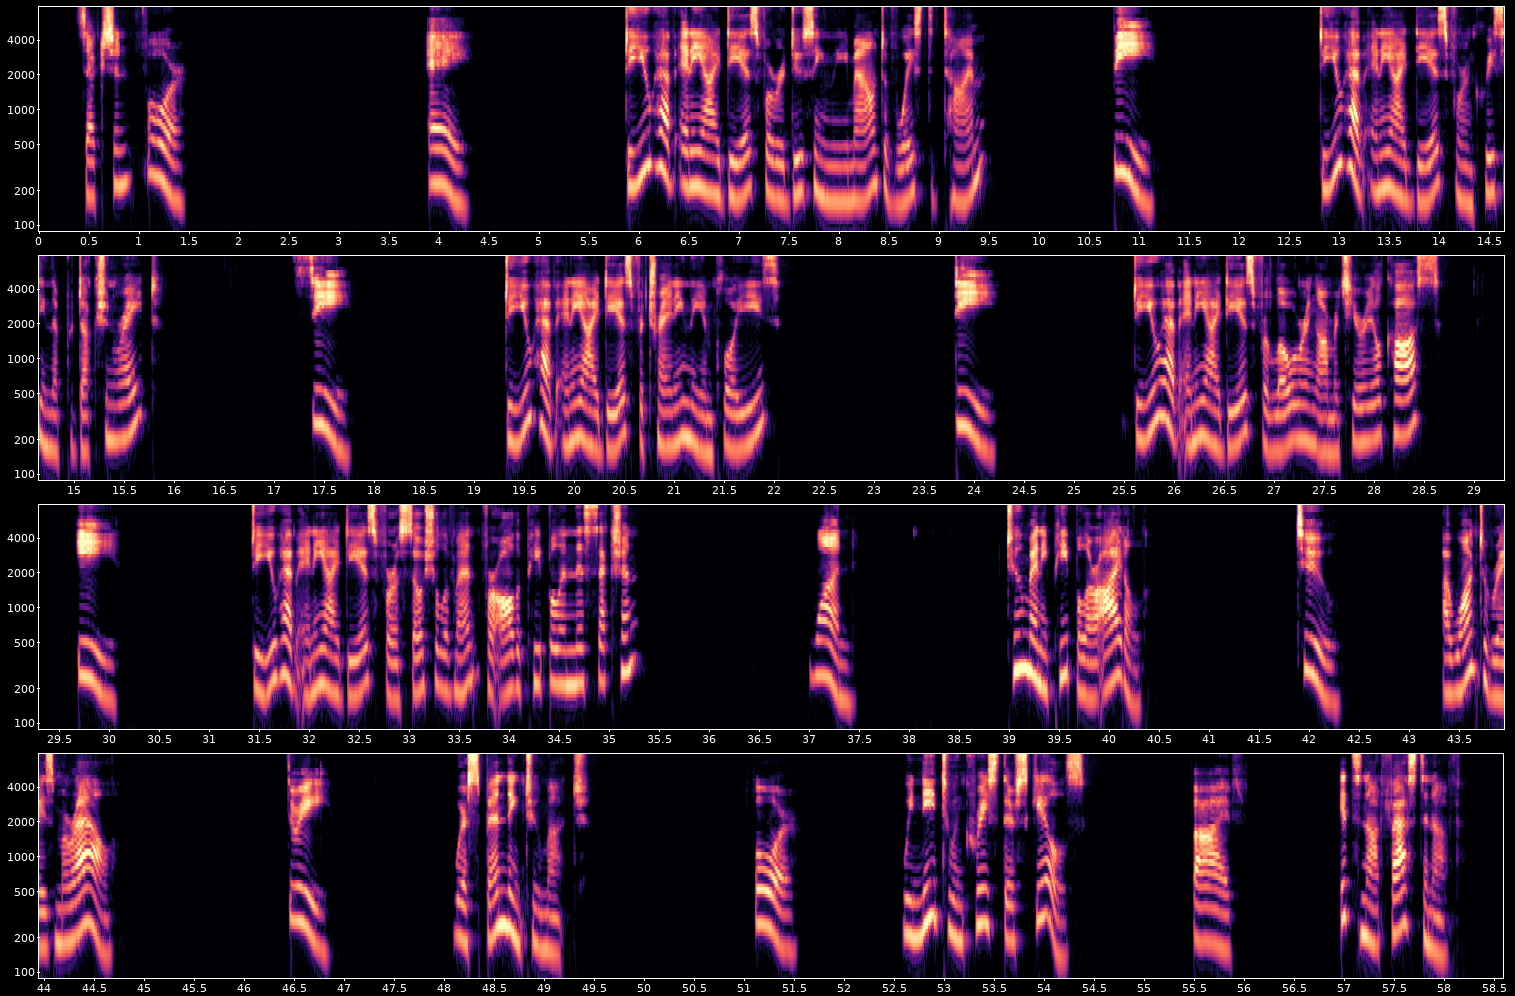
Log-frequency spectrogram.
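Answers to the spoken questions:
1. A: Do you have any ideas for reducing the amount of wasted time?
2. E: Do you have any ideas for a social event for all the people in this section?
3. D: Do you have any ideas for lowering our material costs?
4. C: Do you have any ideas for training the employees?
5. B: Do you have any ideas for increasing the production rate?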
